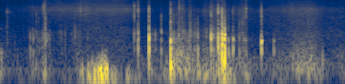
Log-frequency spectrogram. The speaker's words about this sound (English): Setting my phone down and walking away from it, testing sound.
